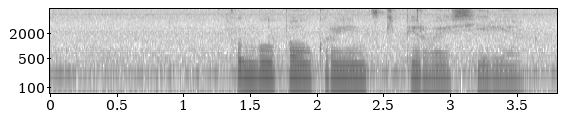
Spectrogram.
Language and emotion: Russian, neutral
